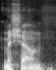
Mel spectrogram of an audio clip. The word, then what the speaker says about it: Michonne: Michonne.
